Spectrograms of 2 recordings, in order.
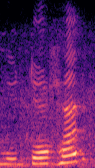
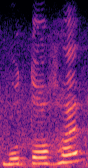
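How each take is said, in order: Both takes have the same delivery.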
